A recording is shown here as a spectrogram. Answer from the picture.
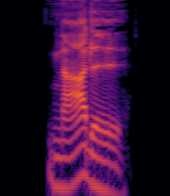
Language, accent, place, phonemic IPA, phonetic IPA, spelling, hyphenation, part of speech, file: German, Germany, Berlin, /ˈnaːdəl/, [ˈnäːdl̩], Nadel, Na‧del, noun, De-Nadel.ogg
- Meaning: 1. needle; hook (implement for sewing, knitting, or crocheting) 2. pin (implement for fixing something) 3. needle (indicating device) 4. needle (sensor for phonograph stylus)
